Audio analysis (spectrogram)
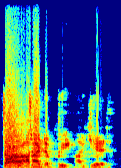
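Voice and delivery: loud hammed-up shouted joke; mock shout. Comedian mocking the dad's intent, mock shout. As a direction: bellow the dark joke.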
